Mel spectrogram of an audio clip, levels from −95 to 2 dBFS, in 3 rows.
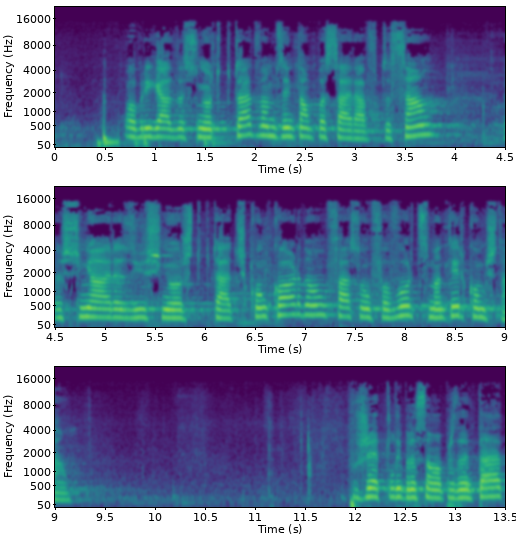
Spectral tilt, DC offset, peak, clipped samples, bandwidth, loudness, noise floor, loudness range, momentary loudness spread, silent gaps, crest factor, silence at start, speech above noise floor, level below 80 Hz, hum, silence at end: -4 dB/octave; under 0.1%; -8 dBFS; under 0.1%; 15.5 kHz; -22 LUFS; -59 dBFS; 7 LU; 12 LU; none; 16 dB; 0.45 s; 38 dB; -46 dBFS; none; 0 s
